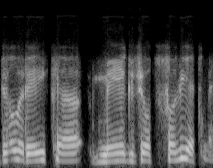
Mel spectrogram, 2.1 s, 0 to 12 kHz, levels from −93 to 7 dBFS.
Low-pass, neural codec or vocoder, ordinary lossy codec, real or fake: 10.8 kHz; none; Opus, 24 kbps; real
